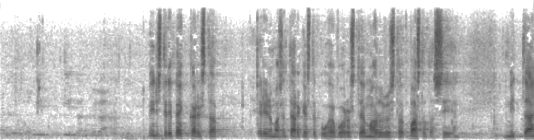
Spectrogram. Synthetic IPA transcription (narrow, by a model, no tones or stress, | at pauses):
minist̪eɾipe̞kːɑɾist̪ɑ | e̞ɾino̞mɑˑisent̪ærk̟eːst̪æpuhe̞ʋuoɾost̪ɑjɑmɑhdolˑisuːest̪ɑʋɑst̪ɑt̪ɑsːiːhen | mit̪ːæː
